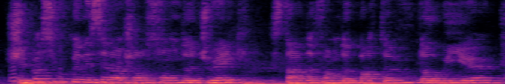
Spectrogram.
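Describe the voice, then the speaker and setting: A man's voice: high voice, fairly even intonation, fast. A man doing a stand-up routine on a club stage, teasing the crowd and working the audience. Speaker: stand-up comedian. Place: comedy club stage before a live audience. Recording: echoey room, from far off.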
